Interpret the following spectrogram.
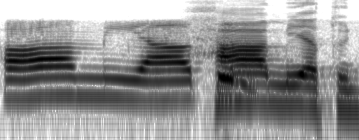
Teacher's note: ہا وسط حلق سے نکالے نا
